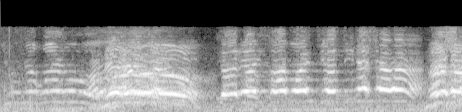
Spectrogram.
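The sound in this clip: A small crowd of dismissed employees protests in Afghanistan, raising loud shouting voices that break into a rhythmic run of chanted slogans.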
